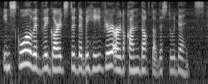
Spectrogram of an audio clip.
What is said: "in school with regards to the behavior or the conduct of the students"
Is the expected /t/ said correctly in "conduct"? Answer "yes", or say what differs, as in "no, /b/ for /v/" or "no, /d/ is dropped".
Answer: yes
